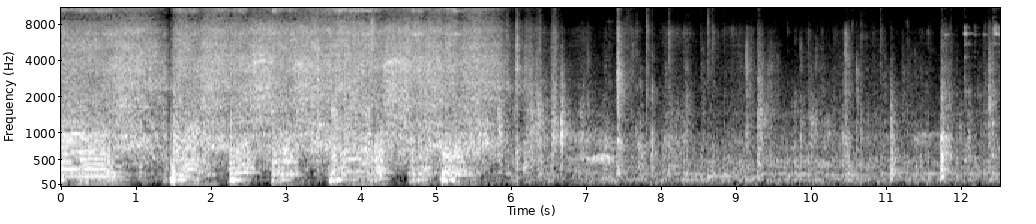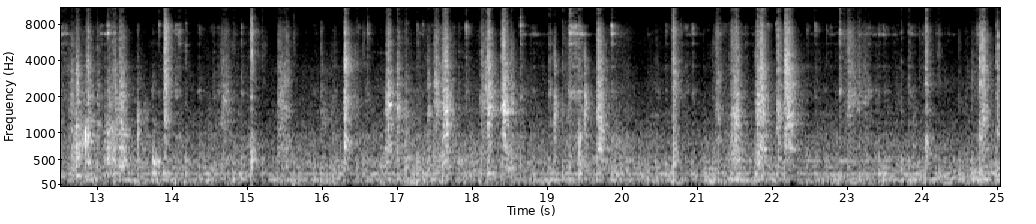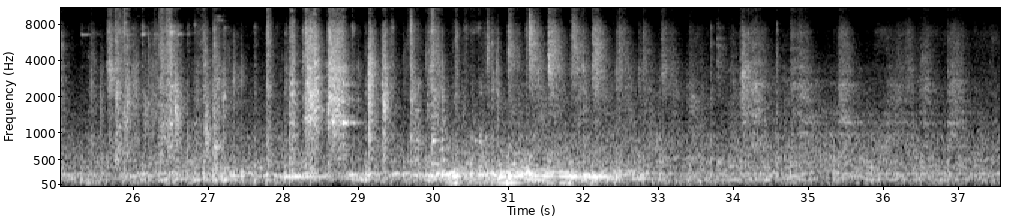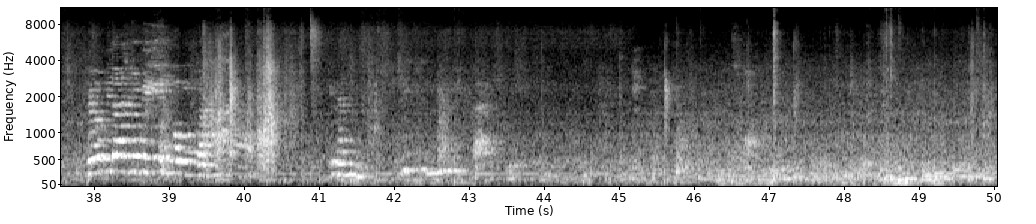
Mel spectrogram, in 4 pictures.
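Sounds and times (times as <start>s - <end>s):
steady low hum: 22.5s - 38.0s
low rumble: 29.4s - 34.1s.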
